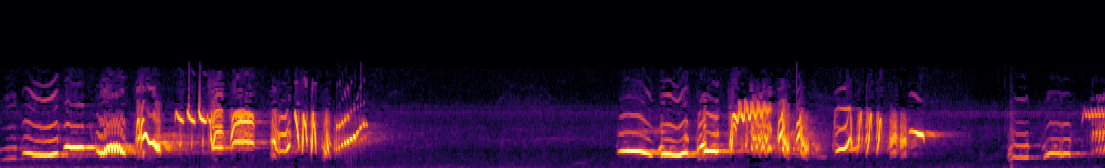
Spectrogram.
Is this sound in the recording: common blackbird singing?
yes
